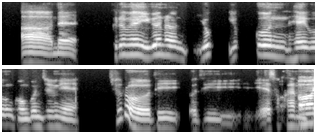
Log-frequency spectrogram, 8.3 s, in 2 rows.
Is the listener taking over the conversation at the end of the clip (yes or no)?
yes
